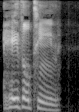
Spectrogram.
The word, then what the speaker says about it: Hazeltine: Hazeltine. It's spelled teen. Like Listerine.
